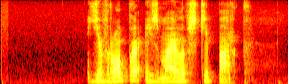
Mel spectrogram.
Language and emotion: Russian, neutral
